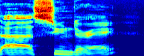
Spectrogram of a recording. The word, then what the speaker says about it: tsundere: I know that when you say Japanese words in English, if there's a T at the front, sometimes you don't say it. So I pronounce it as tsundere.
